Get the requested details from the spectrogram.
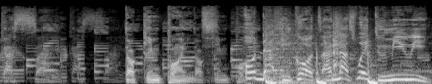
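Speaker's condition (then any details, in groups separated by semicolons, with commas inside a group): No condition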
